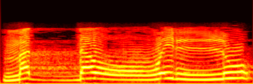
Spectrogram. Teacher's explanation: دال مشدد ہے، دال کو اس میں جماؤ خوب جماؤ کے ساتھ ادا کریں گے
